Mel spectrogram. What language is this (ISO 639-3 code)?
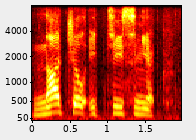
rus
